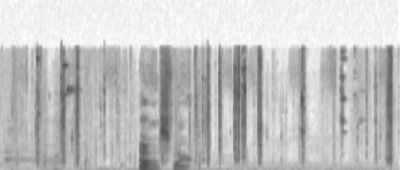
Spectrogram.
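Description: A rifle's metal parts click as it is handled.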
